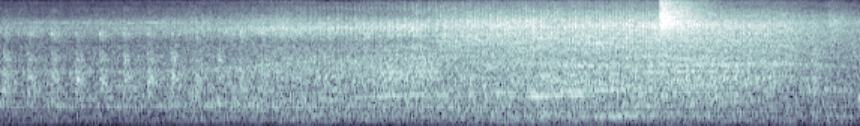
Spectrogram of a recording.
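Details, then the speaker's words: Loud diesel bus idle with a fast regular knock about three or four a second; owner had thought the clocking was exhaust, now believes it is the pistons/rods and that it shouldn't be that loud. "bro all this time all this time I thought it was the sound the bus was meant to make I thought it was meant to make it that noisy I thought they just got spare parts and they just refitted it bro it's not meant to be that loud it's actually a problem when it's that loud"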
